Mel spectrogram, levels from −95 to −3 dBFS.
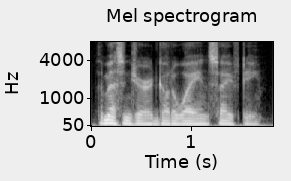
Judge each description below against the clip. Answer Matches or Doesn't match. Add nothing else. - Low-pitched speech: Matches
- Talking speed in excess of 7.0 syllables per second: Matches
